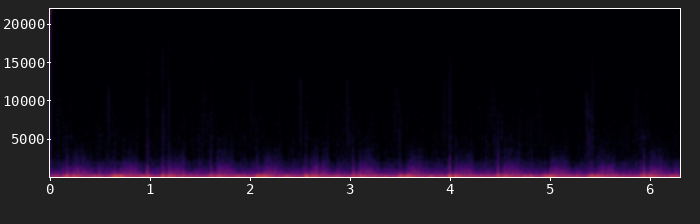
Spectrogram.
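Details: Womb sound sleep aid for babies: muffled, rapid thumping heartbeat at about 125 a minute, regular, under a steady low whooshing flow noise and white noise, as heard inside the womb; heartbeat.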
